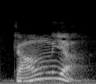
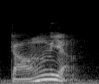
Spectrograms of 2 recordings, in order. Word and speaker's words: 长养: 所以说，信为道源，功德母，长养一切诸善法。这是个本来是个长字，但是啊，要画一个这个上升的这个圈啊，所以读成一个长长养啊，不是长养啊。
